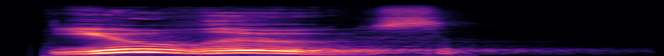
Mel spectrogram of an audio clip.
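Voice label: "you lose", announcer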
